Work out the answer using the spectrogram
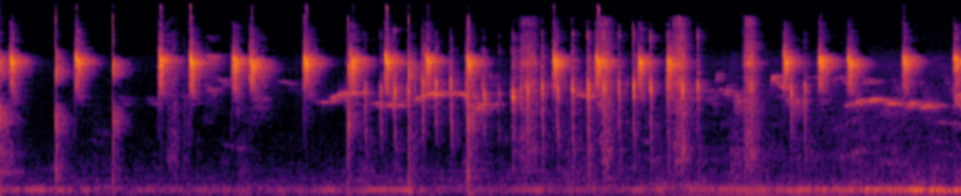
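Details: Caged Javan Chestnut-capped laughingthrush under training sings in gacor style: bright high chips spaced roughly every half second at first, then a faster flurry of clicks and slurred whistles, ending with drawn-out descending whistles over low hum.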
